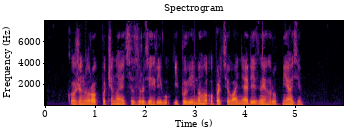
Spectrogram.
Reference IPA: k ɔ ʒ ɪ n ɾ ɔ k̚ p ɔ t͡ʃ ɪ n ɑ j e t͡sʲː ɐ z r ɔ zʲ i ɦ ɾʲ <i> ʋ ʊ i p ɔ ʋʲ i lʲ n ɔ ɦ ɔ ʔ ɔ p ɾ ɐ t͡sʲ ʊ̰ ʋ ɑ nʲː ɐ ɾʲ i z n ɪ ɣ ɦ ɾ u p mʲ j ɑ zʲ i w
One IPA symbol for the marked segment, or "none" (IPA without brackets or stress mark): i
